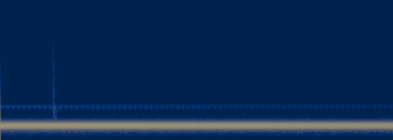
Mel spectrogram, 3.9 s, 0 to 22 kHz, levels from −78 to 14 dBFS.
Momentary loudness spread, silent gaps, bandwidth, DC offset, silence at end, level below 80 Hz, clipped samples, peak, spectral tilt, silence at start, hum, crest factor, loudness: 2 LU; none; 1 kHz; under 0.1%; 0 s; under -90 dBFS; under 0.1%; -22 dBFS; -3 dB/octave; 0 s; none; 4 dB; -28 LUFS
